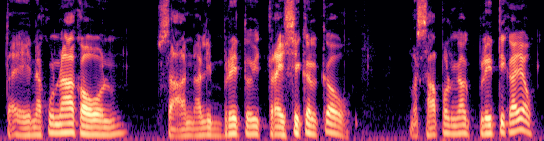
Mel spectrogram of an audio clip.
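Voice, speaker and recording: A man playing a gruff, tight-fisted husband and tricycle driver in a radio drama, blunt and bossy, with an Ilocano accent. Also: medium pitch, measured pace, a bit bright, dry recording, close to an everyday voice. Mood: stern, grudging.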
